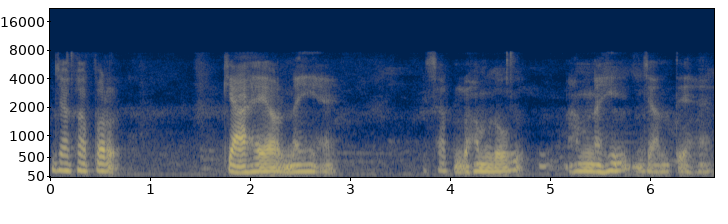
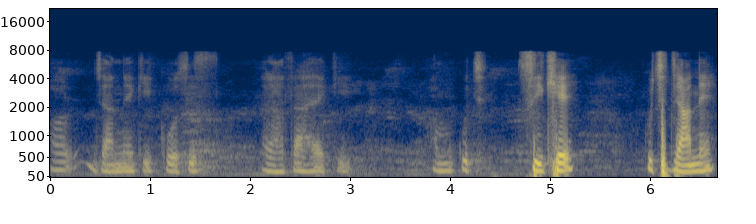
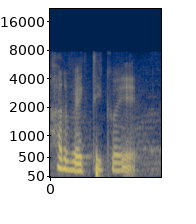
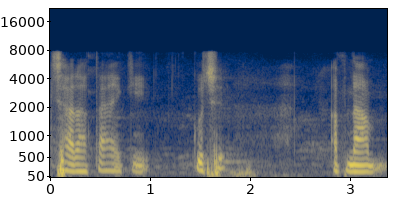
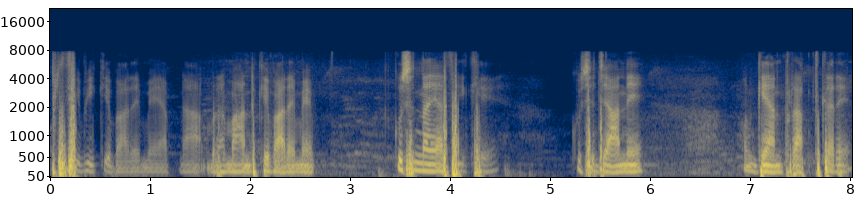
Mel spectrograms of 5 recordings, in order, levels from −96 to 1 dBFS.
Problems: constant background noise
